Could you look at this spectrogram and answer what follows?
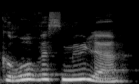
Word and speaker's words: Grovesmühle: So Andrea, can you pronounce correctly the name of your school, first of all? Absolutely. It's Schule und Internat Grovesmühle.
